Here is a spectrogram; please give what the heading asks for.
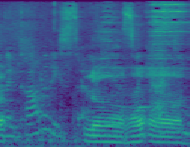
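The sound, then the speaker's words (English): Dishes clink and rattle as someone washes up, faint beneath a person talking throughout. “I'm doing some dishes. I'm not really good at this.”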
